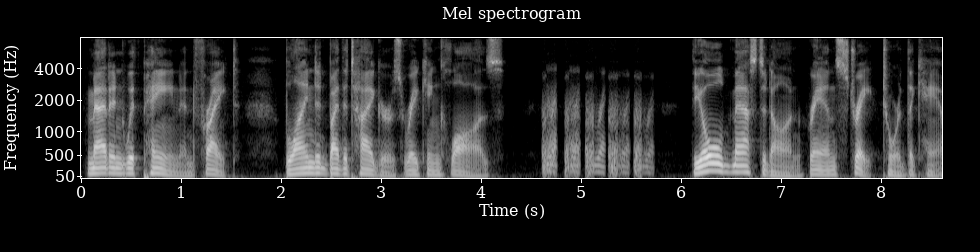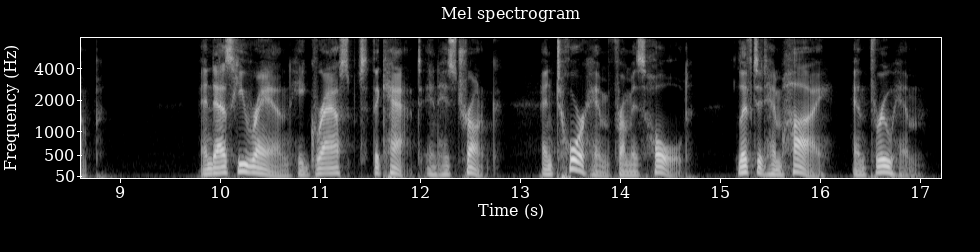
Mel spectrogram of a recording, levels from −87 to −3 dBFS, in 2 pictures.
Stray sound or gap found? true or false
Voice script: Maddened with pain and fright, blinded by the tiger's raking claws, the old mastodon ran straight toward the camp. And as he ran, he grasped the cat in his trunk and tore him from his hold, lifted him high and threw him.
true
